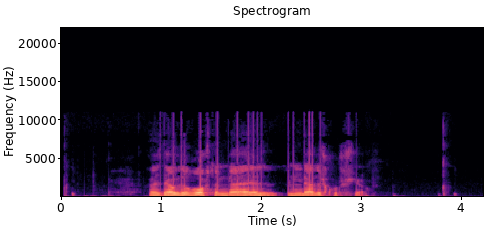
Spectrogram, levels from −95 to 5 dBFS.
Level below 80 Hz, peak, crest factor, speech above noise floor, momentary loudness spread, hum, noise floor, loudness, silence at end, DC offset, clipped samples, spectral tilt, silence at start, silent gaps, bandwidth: -50 dBFS; -2 dBFS; 20 dB; 40 dB; 18 LU; none; -59 dBFS; -19 LUFS; 1.15 s; under 0.1%; under 0.1%; -8 dB/octave; 0.9 s; none; 11.5 kHz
